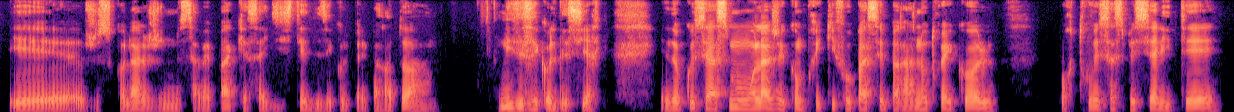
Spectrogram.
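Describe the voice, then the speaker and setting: Speaking at a moderate pace with a Macedonian accent, a man has a very deep, low pitch and ordinary pitch variation, in a dry, close sound with no echo on a very clean recording with a silent background. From North Macedonia. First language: Macedonian (speaking French). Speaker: circus artist and photographer. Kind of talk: interview. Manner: hesitant, many fillers.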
